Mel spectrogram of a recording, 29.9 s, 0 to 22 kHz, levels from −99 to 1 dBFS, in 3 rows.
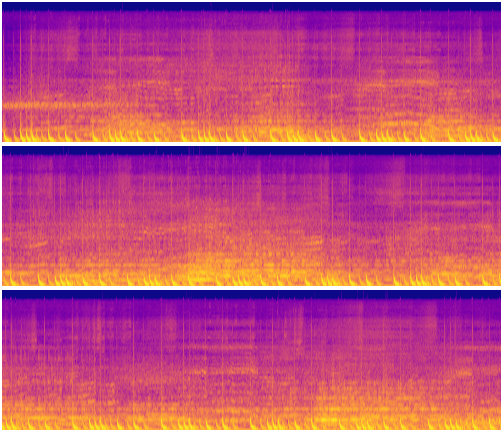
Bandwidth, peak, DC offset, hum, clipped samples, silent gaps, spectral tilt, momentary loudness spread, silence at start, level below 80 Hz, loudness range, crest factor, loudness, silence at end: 10 kHz; 0 dBFS; 7%; none; 0.1%; none; -8.5 dB/octave; 5 LU; 0 s; -16 dBFS; 2 LU; 10 dB; -11 LUFS; 0 s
